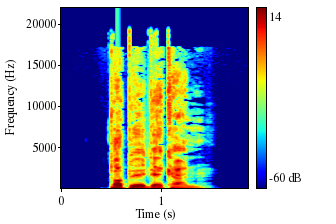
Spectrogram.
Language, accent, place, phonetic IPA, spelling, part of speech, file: German, Germany, Berlin, [ˈdɔpl̩ˌdɛkɐn], Doppeldeckern, noun, De-Doppeldeckern.ogg
- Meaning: dative plural of Doppeldecker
